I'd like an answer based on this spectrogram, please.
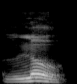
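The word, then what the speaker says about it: l'eau: low l apostrophe e Au and it's correctly pronounced it's low okay so go l so Lo so yeah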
